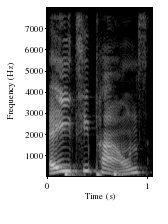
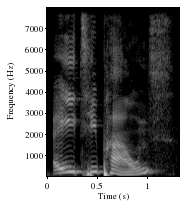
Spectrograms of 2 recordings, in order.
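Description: First: Louder, punched repeat. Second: Drawn out slowly for effect; slow reveal. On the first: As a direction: hammer the price home. Repeats price after interruption. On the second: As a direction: let each word land slowly. Reveals price to friend. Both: Real, not acted.

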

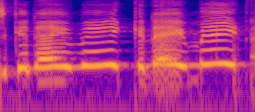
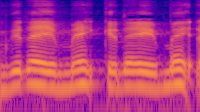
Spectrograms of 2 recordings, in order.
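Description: First: High, lightly hammed Australian greeting; chirpy Australian accent, much higher; mock Australian voice. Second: Said in the usual way. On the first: Shown as a demonstration. Host reading a review, mock Australian accent. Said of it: "Brendan Lee S from Canada says". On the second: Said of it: "read this in your salad fingers voice".

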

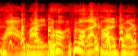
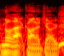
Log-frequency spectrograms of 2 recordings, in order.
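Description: First: Loud laughing scold, "not that kind of joke"; mock telling-off. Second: Laughing. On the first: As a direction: call him out loudly, half joking. Mock telling-off after Gaza joke. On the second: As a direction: giggle it out, the scold dropped. Repeat after mock telling-off. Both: Real, not acted.

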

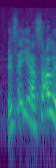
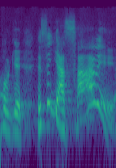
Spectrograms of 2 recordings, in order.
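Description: First: Higher and louder ese ya sabe, rising at sabe; emphatic. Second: Slow, drawn-out ese ya sabe. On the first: Preacher repeating loudly to the congregation, emphatic. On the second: Preacher slowly telling the congregation the older man knows. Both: Shown as a demonstration.

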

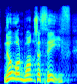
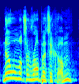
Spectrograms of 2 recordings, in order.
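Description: First: "No one wants a thief" high and loud, drawn out, falling on "one"; slow down and lean on "one"; slow emphatic repeat. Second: "No one" thrown out high and loud, rising; emphatic "No one". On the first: Preacher driving the point home to his church, slow and loud. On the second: Preacher insisting to his church, loud "No one" rising. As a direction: hammer home "No one" at a lifted pitch. Preacher stressing uncomfortable Jesus picture. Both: Real, not acted.

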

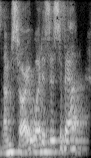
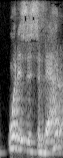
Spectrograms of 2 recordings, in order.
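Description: First: Polite, puzzled question; imitated baffled reporter. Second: Higher-pitched, incredulous echo of the question; mock indignant scream. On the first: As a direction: ask it as a mildly confused reporter. Bewildered reporter answers angry caller. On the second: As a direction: throw it back in acted outrage. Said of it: "I started to scream at the guy".

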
